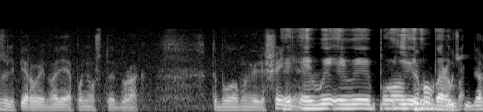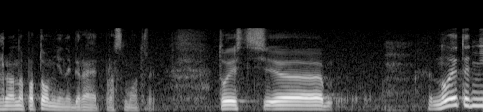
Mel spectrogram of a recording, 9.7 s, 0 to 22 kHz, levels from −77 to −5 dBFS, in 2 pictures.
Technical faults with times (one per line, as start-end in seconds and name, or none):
3.08-4.90 speech suppressed in double talk
4.59-4.63 echo leak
